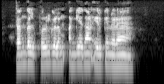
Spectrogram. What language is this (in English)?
Tamil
